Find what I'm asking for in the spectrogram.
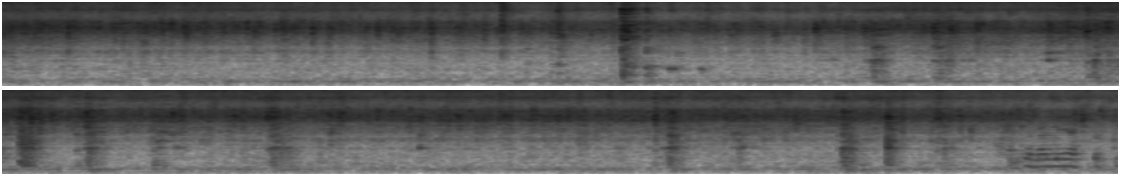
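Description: Chopped onion and garlic sizzle in hot oil in a pan, a steady close frying hiss with occasional stirring clinks and scrapes throughout.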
